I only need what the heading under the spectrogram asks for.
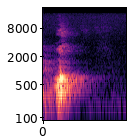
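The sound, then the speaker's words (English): A single short dog bark rings out near the start, moderately loud, then fades quickly into quiet with no one talking. “yes, dog.”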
